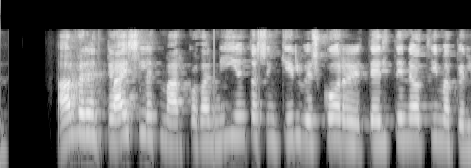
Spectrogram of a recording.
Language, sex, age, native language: Icelandic, female, 50-59, Icelandic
